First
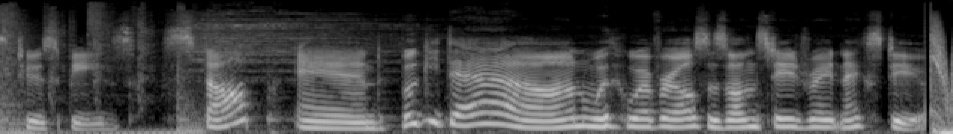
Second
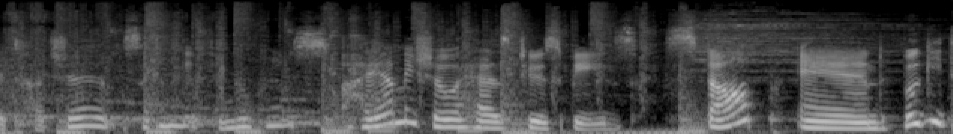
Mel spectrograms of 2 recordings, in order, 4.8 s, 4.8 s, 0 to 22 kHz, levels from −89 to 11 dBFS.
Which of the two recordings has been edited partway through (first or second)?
second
